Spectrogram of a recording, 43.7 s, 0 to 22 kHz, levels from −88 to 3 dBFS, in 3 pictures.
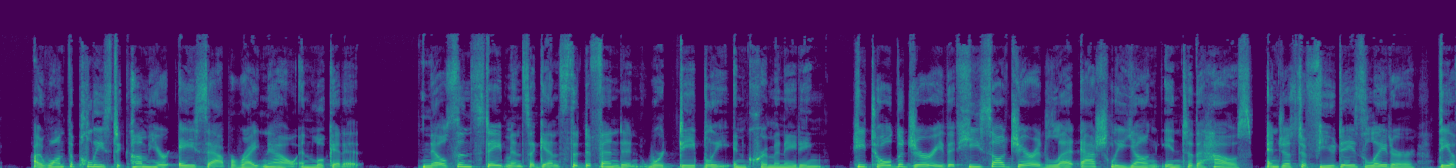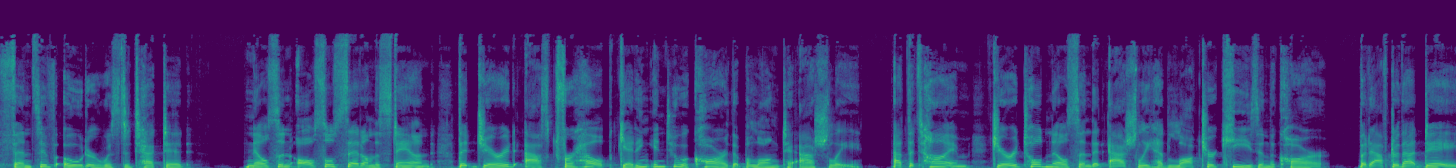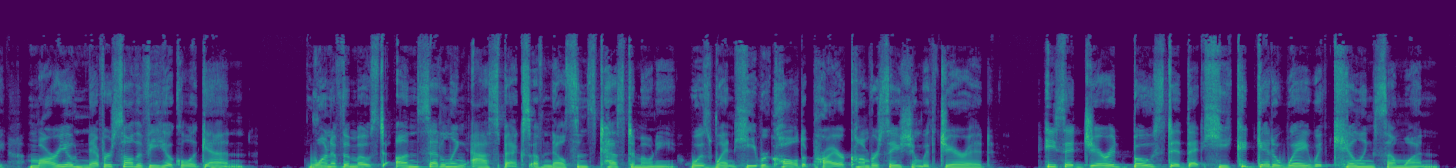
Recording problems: squashed, flat; somewhat

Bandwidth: 17.5 kHz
